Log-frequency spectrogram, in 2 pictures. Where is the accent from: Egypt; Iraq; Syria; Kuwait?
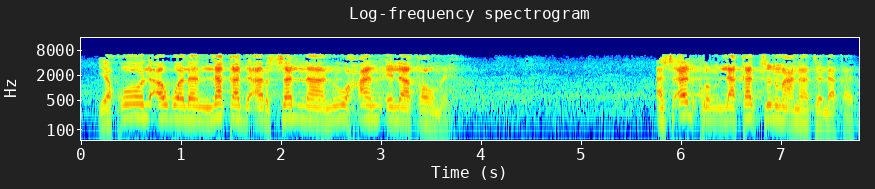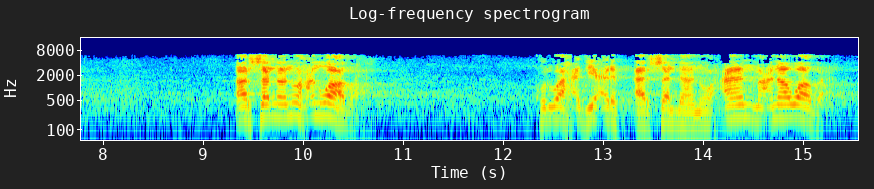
Iraq; وأكو مثل عندنا بالعراق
